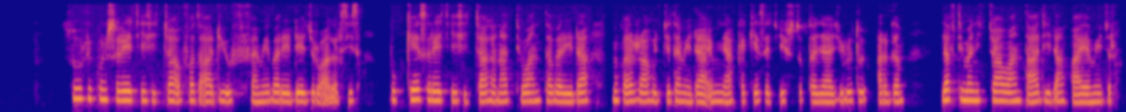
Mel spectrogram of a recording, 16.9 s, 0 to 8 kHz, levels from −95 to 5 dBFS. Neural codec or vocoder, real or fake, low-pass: none; real; 7.2 kHz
